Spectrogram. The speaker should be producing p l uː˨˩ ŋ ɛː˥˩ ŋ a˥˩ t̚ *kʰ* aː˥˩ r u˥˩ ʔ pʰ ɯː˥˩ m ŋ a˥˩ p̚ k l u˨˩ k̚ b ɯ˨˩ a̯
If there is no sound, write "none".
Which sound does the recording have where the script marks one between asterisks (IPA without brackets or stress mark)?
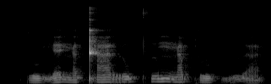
kʰ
